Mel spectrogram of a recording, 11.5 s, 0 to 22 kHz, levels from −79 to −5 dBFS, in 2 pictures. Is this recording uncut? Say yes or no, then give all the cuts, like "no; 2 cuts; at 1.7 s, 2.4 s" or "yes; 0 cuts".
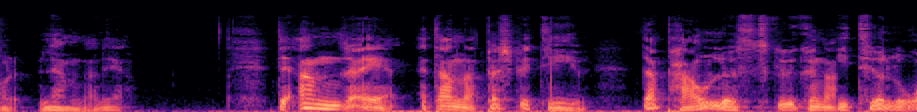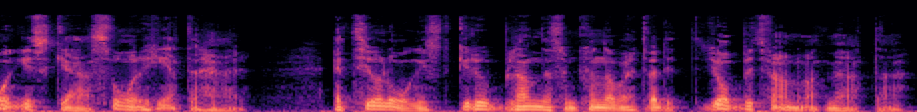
no; 2 cuts; at 4.7 s, 5.2 s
